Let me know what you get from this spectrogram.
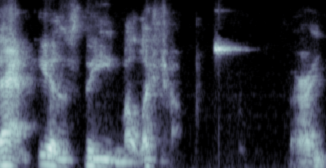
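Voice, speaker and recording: A man with an American accent, a bright, sharp tone and vocal fry. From Massachusetts, US. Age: 80s+. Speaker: army veteran. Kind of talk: live show monologue. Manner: animated.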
